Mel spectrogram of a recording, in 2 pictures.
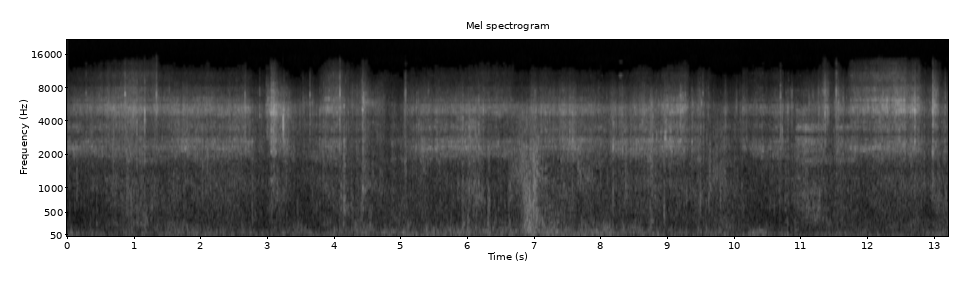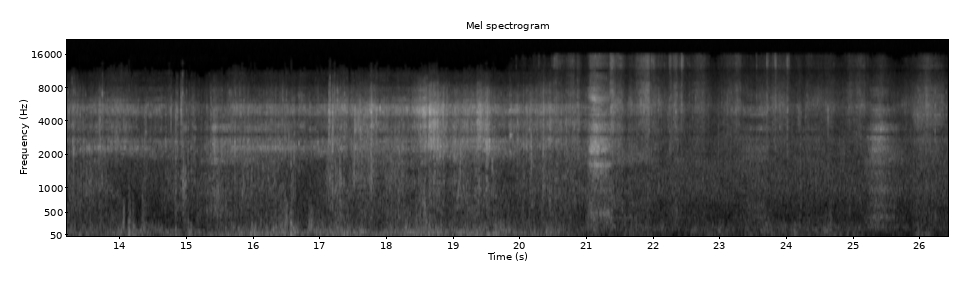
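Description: Mountain bike descending a dirt trail: wind rushing over the camera microphone and tyres rolling over leaf-covered dirt, with rattles from the bike and a sharp knock about seven seconds in. It grows quieter over the last few seconds as the bike slows.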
